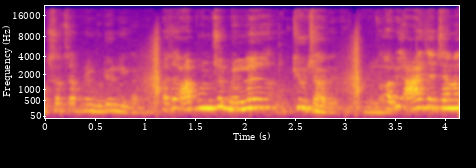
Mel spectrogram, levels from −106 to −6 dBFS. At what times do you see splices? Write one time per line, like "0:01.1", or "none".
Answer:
0:01.0
0:03.2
